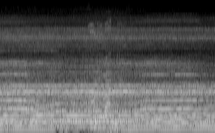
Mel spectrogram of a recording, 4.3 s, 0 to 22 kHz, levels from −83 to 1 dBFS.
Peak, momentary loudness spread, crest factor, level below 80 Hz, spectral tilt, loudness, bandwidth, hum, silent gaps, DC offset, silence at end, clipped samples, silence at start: -10 dBFS; 3 LU; 14 dB; -40 dBFS; -5.5 dB/octave; -24 LUFS; 17 kHz; none; none; under 0.1%; 0 s; under 0.1%; 0 s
